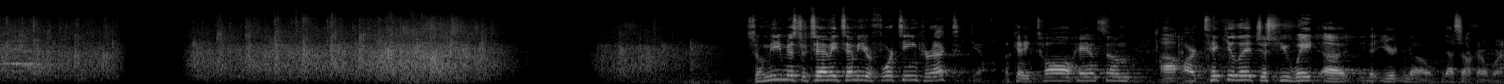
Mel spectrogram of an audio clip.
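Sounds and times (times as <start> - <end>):
audience applause: 0.0 - 5.3, 5.9 - 7.2
speech: 7.6 - 15.0.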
